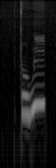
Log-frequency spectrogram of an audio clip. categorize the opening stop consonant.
plain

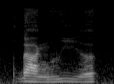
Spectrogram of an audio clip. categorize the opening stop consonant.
implosive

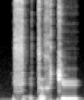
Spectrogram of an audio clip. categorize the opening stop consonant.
plain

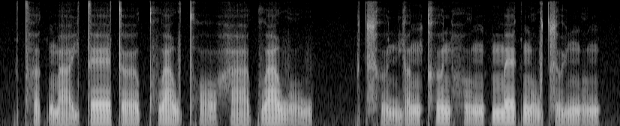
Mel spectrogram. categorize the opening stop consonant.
aspirated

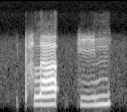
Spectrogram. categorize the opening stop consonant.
aspirated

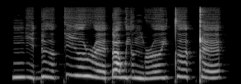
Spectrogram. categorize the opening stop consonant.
implosive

